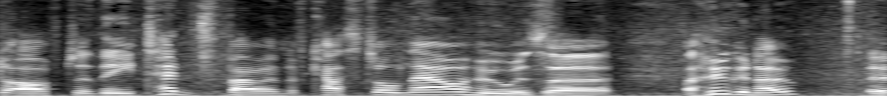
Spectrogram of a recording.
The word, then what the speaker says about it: Castelnau: we're on Castle now it's an interesting name Castle now or Castle now no one's really quite sure how to pronounce it well I know how to pronounce it because it comes from oxitan um oh and uh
